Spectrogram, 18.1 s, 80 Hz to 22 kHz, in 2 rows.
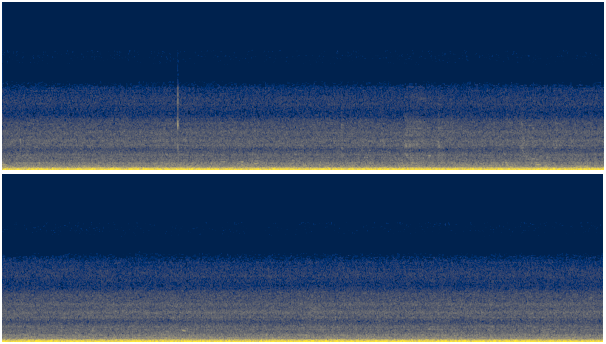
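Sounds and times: jet engines rumbling in cabin: 0.0s - 18.0s.

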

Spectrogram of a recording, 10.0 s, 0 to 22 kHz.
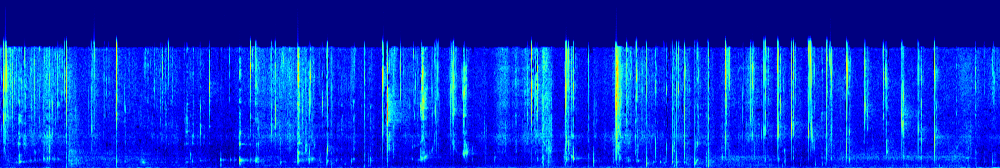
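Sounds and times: lip smacks and pops: 0.0s - 10.0s
wet mouth and tongue clicks: 0.0s - 10.0s.

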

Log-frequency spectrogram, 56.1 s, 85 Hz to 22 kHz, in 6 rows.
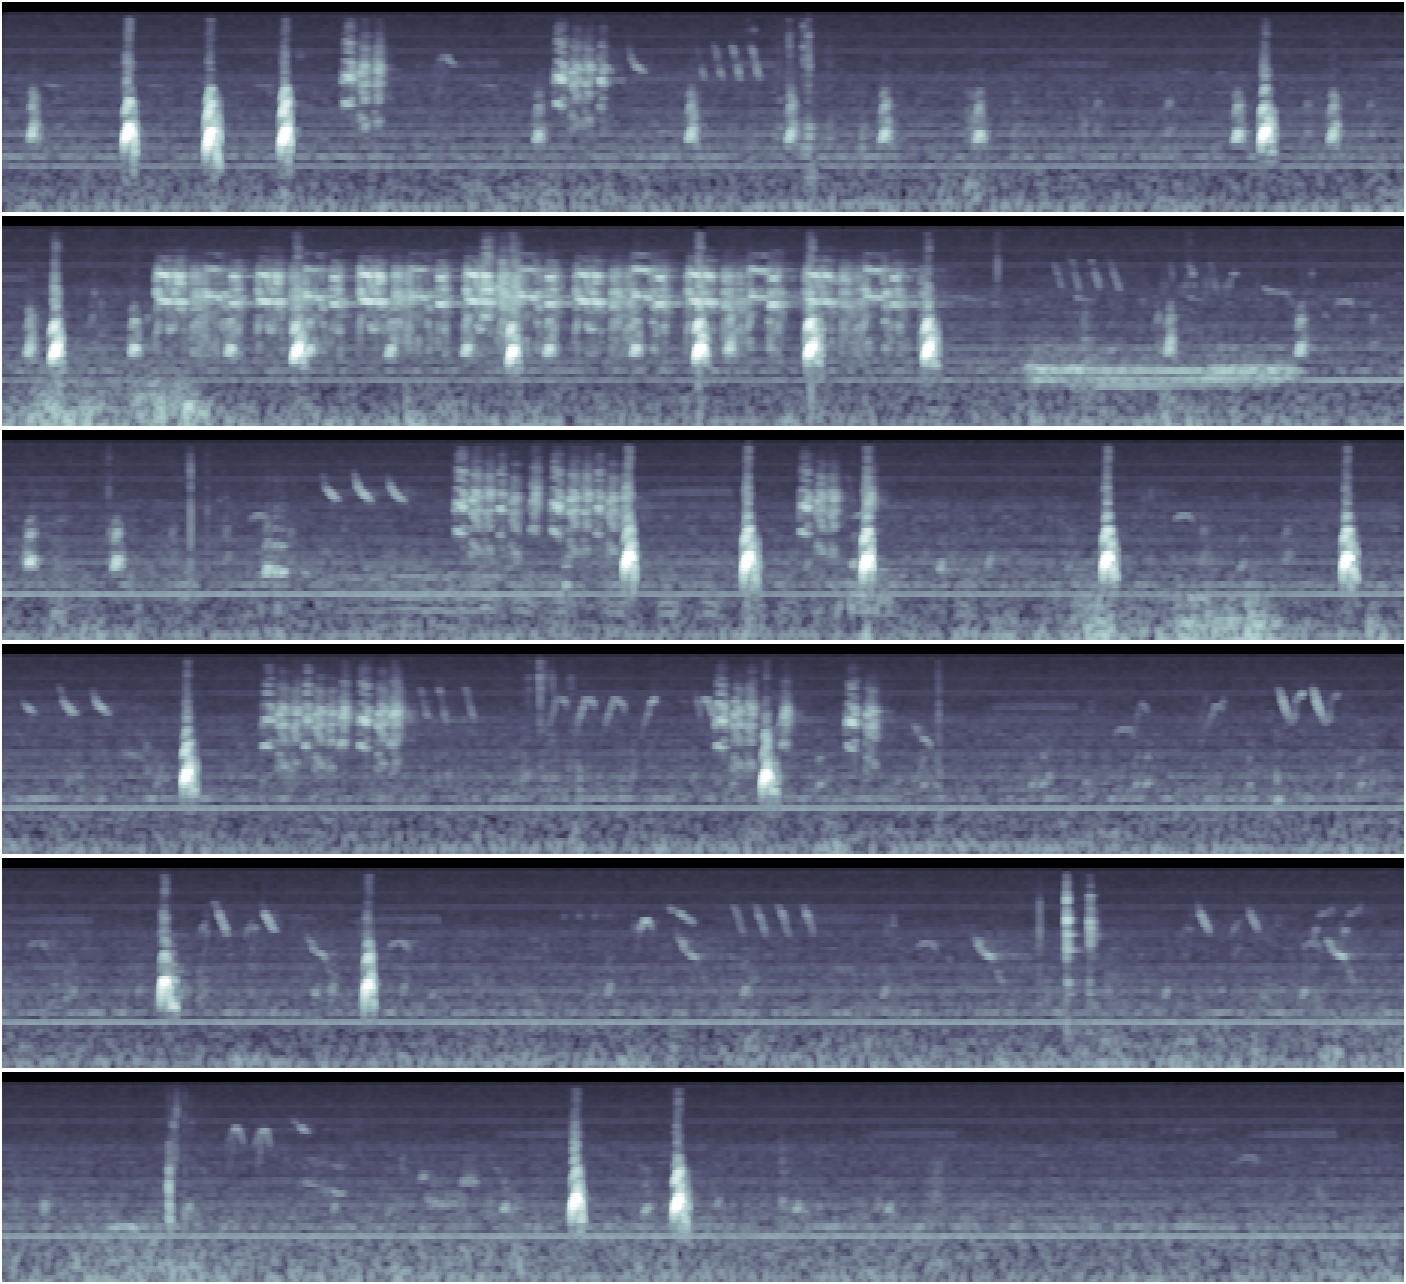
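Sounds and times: wild birds chattering: 0.0s - 55.8s
low steady hum: 0.0s - 56.0s.

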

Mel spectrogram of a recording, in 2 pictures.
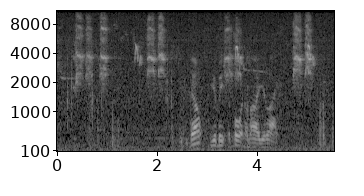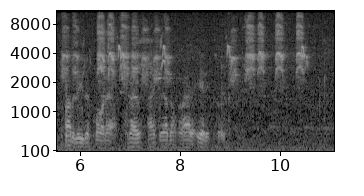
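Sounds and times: bird calling: 0.0s - 2.6s, 3.2s - 4.1s, 4.7s - 10.7s.

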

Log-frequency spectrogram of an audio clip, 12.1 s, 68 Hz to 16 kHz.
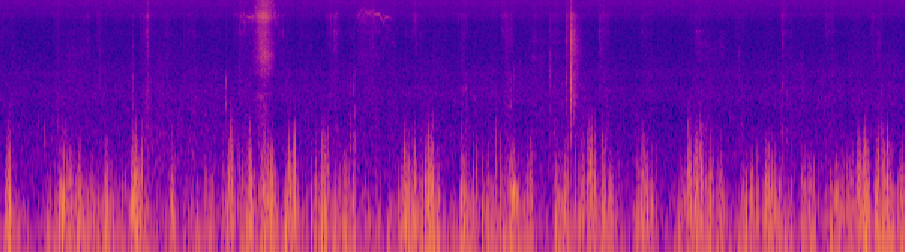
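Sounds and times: footsteps on mud: 0.1s - 12.0s.

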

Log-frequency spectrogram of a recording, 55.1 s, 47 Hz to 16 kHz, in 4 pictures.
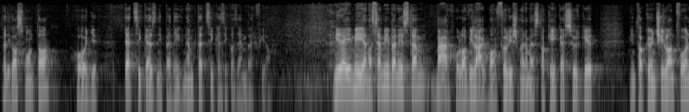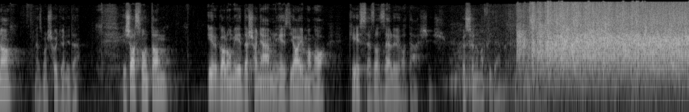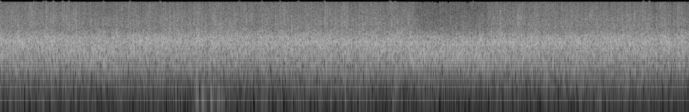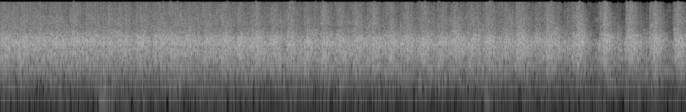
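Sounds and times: audience applauding: 24.0s - 55.0s
rhythmic clapping: 24.0s - 55.0s.

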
